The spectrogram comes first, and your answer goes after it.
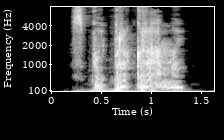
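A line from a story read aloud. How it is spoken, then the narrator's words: Uncertain whisper. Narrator (Russian): шепнула, сама не зная кому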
